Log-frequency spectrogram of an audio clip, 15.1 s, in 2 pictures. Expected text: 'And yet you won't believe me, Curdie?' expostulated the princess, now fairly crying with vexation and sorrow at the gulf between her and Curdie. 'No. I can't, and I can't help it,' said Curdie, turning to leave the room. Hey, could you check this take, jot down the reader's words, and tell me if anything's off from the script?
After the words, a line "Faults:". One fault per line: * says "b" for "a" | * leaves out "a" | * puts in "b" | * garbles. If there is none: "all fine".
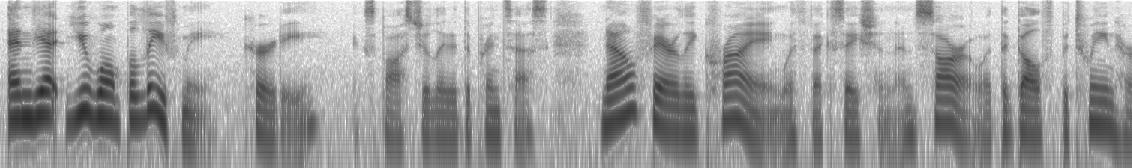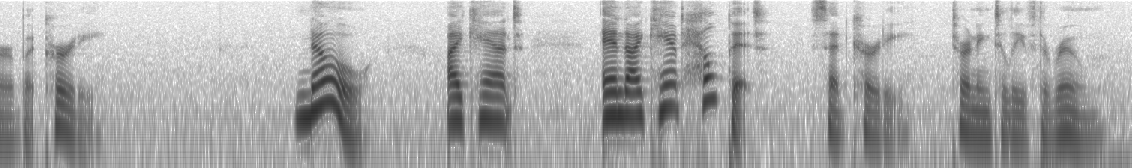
'And yet you won't believe me, Curdie?' expostulated the princess, now fairly crying with vexation and sorrow at the gulf between her but Curdie. 'No. I can't, and I can't help it,' said Curdie, turning to leave the room.
Faults:
* says "but" for "and"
